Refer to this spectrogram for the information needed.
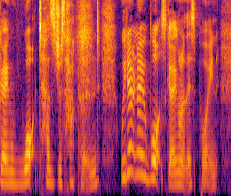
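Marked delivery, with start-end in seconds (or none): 0.3-1.5 frantic, bewildered, panicked freaking-out cry. Retelling how everyone on the boat reacted: imitating panicked people. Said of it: "now panicking and, like, freaking out".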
